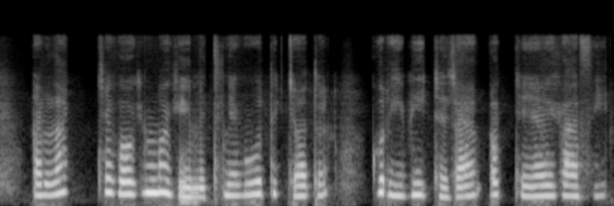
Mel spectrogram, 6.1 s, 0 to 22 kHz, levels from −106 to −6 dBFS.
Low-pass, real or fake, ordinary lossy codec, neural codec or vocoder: 10.8 kHz; fake; none; codec, 44.1 kHz, 2.6 kbps, DAC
